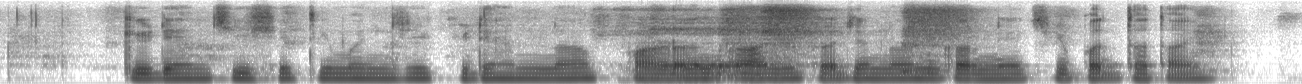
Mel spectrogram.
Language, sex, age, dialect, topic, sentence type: Marathi, male, 18-24, Northern Konkan, agriculture, statement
